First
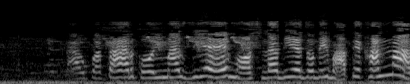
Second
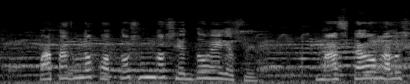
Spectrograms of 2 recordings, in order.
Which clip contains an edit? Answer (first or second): first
